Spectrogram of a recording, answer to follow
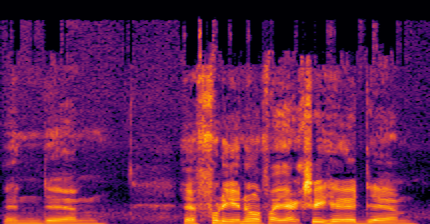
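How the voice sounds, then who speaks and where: A man's voice: on the high side, fairly even intonation, normal speed, darkish tone. A man rambling casually and enthusiastically about his hobby, often repeating words as he hesitates. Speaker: amateur radio hobbyist vlogger.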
